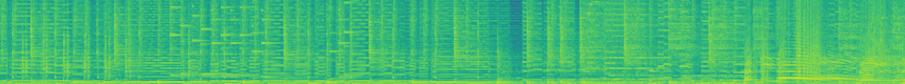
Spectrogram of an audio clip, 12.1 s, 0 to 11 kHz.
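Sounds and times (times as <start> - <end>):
cumbia band instrumental music: 0.0 - 12.0.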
